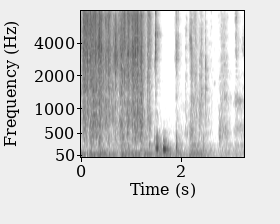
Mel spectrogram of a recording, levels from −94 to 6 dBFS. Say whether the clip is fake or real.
fake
